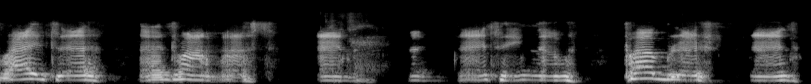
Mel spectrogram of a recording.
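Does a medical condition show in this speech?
Yes: primary lateral sclerosis; about 20 years, age 80, falls, poor walking, wheelchair, diagnosed by Dr. Macken; slurred speech, swallowing difficulty at first exam by Dr. Levitz, Lehigh Neurology, speech later forced quitting.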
